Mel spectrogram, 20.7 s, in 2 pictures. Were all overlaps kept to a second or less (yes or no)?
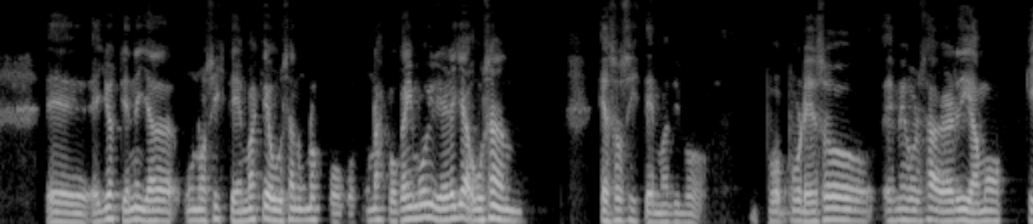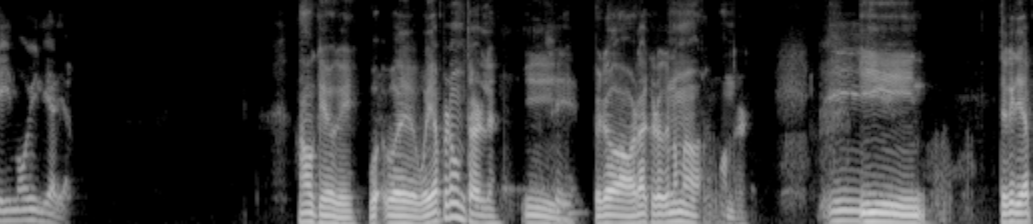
yes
